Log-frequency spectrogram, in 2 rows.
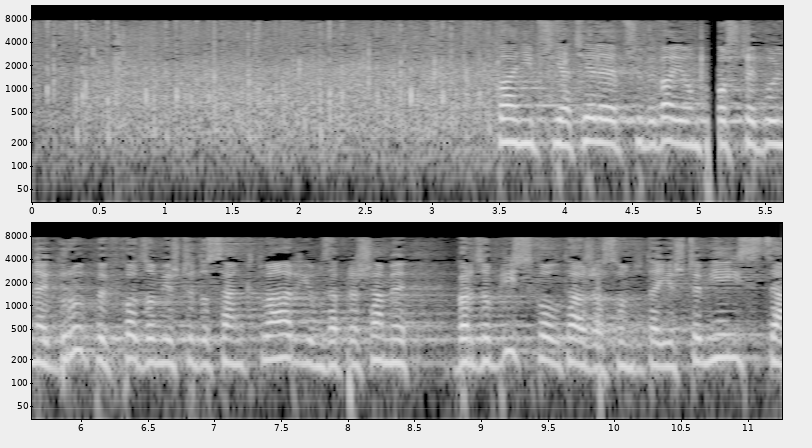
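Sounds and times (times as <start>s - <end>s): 
applause: 0.0s - 5.2s
speech: 3.5s - 11.2s.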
